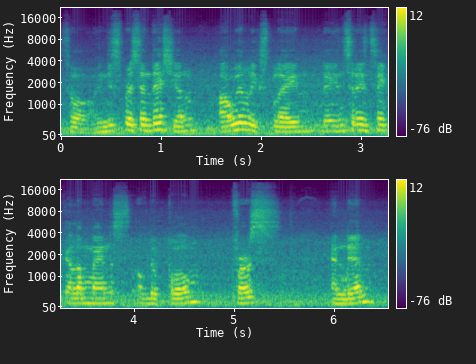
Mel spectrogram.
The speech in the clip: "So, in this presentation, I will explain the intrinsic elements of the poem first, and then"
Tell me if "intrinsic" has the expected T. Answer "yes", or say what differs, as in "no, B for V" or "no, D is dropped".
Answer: no, S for T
